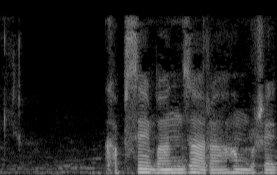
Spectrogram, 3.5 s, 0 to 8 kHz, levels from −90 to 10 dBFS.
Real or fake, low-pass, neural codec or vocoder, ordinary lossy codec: real; 7.2 kHz; none; MP3, 48 kbps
